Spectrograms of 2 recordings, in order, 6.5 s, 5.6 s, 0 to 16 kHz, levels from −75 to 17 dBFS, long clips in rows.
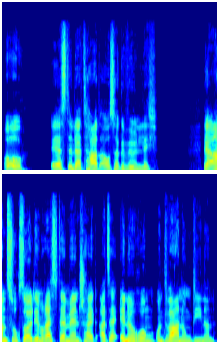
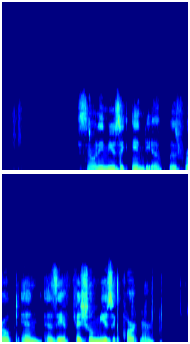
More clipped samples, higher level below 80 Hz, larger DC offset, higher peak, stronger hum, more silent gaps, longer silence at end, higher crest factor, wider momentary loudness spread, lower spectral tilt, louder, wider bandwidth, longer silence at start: neither; about the same, -72 dBFS vs -70 dBFS; neither; first, -2 dBFS vs -14 dBFS; neither; first, 0.59-0.73 s, 2.57-2.75 s vs none; second, 0.05 s vs 0.4 s; about the same, 20 dB vs 20 dB; second, 10 LU vs 13 LU; about the same, -3.5 dB/octave vs -4 dB/octave; first, -21 LUFS vs -33 LUFS; first, 14.5 kHz vs 8 kHz; second, 0.05 s vs 1.15 s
